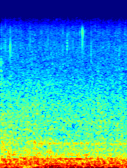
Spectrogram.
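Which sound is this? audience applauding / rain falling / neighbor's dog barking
rain falling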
